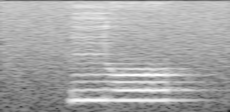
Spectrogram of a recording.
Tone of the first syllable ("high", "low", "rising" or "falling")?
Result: low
